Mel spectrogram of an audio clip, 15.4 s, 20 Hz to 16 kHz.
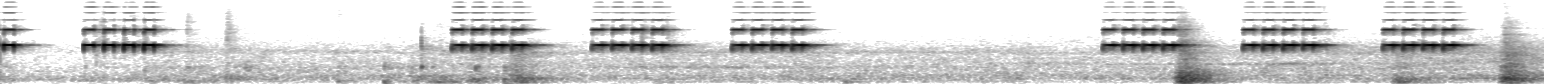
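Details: Bosch tumble dryer showing error E90: high electronic beeps in groups of three, each a rapid warbling burst; error alarm, electronic board problem suspected, not confirmed.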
